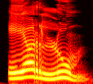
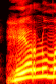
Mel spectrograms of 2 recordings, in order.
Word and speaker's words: heirloom: एयरलूम। एयरलूम पढ़ा जाएगा। यहाँ पे भी एच साइलेंट रहेगा, यानी हेयरलूम मत पढ़िएगा, एयरलूम पढ़ा जाएगा, ठीक है।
